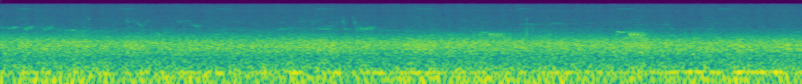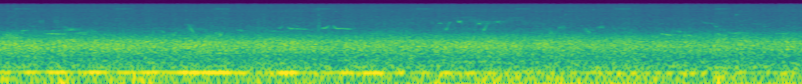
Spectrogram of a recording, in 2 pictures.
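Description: Scattered short, high bird chirps over a steady background hiss and low hum.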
